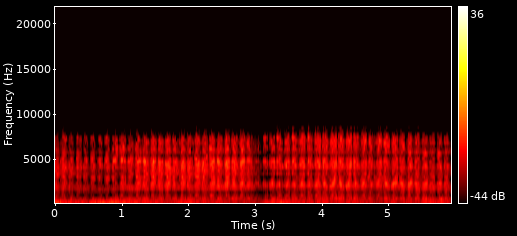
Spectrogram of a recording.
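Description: Metal funnels rasp rapidly and steadily as sand is poured.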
